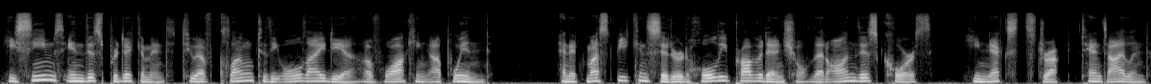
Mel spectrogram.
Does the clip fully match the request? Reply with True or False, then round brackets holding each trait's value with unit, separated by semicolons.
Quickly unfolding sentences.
False (165 wpm)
